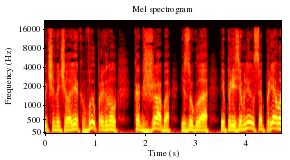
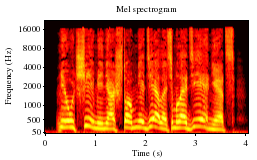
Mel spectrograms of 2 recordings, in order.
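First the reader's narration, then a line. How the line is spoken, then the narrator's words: Hissed. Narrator (Russian): прошипел он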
